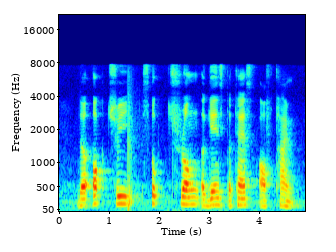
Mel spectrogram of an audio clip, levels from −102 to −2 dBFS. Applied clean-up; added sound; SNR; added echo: none; Fireworks; 16 dB; none.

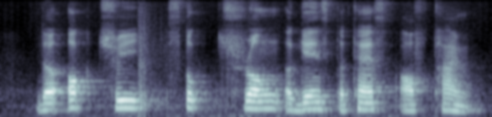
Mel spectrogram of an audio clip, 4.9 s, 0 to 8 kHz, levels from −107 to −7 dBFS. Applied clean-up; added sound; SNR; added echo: neural separator model SepFormer DNS4.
